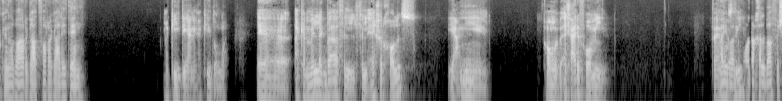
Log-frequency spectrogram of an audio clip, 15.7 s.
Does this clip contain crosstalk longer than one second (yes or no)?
no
